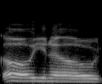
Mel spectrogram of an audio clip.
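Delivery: retold tearful moan; mock crying. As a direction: lightly imitate someone crying and upset. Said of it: "he's, like, crying".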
